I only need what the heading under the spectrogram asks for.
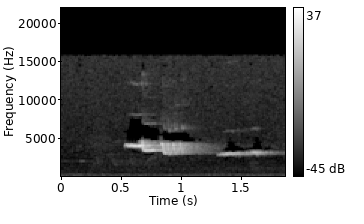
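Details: Single song phrase of a Narcissus flycatcher in woodland, summer breeding visitor: a high whistle swelling into a rich warble, then dropping to a steadier lower whistled tail.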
